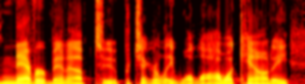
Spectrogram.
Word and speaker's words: Wallowa: Oh, you got to say it right. I'm not going to let you say it like that in here. Wallowa. – What did I say? – Wallowa. – Okay. Wallowa. – There you go. – Wallowa. – Get that twang in there.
